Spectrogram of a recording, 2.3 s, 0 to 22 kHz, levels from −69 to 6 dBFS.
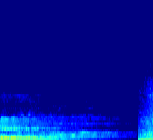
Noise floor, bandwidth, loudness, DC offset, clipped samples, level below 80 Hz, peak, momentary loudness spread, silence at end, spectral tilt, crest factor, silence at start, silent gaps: -54 dBFS; 13.5 kHz; -36 LUFS; under 0.1%; under 0.1%; -44 dBFS; -14 dBFS; 18 LU; 0 s; -5.5 dB/octave; 20 dB; 0 s; none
